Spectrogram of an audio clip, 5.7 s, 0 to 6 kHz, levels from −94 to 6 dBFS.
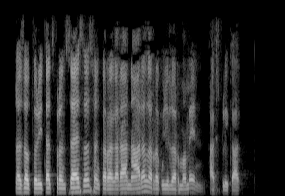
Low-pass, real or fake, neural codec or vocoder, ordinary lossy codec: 5.4 kHz; real; none; AAC, 32 kbps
